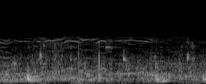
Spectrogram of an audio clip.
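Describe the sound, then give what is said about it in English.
Oars working water as a small rowboat is rowed across to a larger boat, with several soft splashing strokes and gurgles at a moderate level, no voices. “Let's row over. They're letting down a ladder for us.”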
